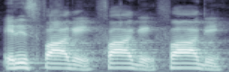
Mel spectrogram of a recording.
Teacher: c'est bien une voyelle longue qui est entre le A et le O et plus proche du A si on veut être précis.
